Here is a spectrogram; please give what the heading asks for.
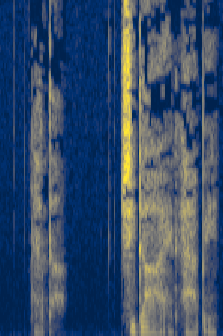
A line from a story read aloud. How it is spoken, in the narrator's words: He whispered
